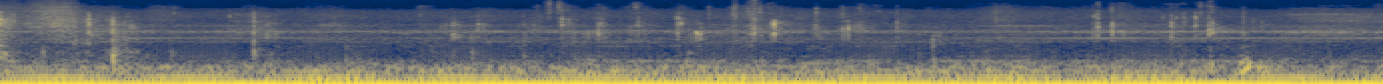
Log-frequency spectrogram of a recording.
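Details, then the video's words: Three-legged house cat Totoshka purrs continuously while eating; a deep, even rumble fills the background beneath frequent crunching bites and chewing noises indoors. "LITTLE GREMLIN PURR PURR | Having Food, Playing, Walking, Fighting with hand, purring"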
